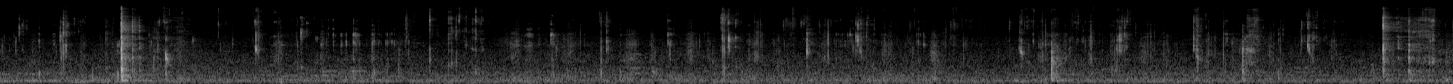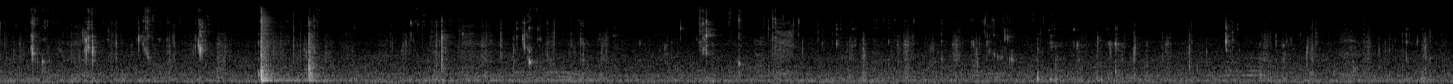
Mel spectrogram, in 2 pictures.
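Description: Close-miked chewing and crunching of a mouthful of raj kachori, crisp sev and puri breaking between the teeth in irregular clicks. The loudest crunches come about a second in and about seventeen seconds in.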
